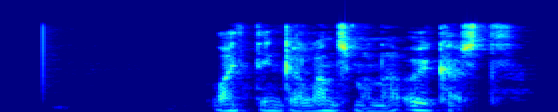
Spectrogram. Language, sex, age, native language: Icelandic, male, 60-69, Icelandic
